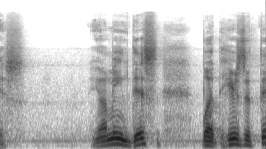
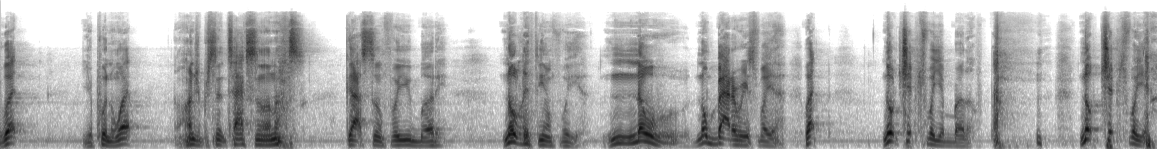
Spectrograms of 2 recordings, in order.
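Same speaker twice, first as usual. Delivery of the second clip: mock China comeback. China voiced mocking Trump tariffs.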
